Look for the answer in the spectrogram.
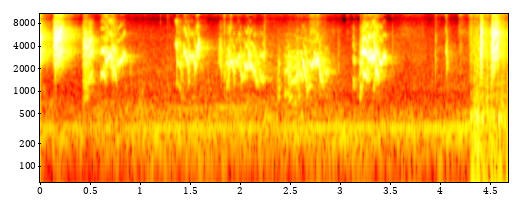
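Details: Pet budgie bathing and chattering: scratchy warbled notes and squeaky chirps in loose phrases, ending in a sudden burst of splashing or wing flapping. A steady background hum.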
